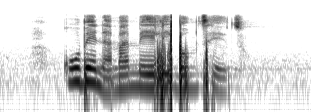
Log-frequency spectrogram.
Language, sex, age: Zulu, female, 19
